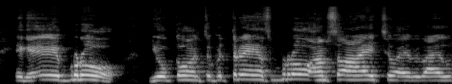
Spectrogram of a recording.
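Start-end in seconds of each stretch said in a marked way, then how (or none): 0.3-3.1 slow, terrible put-on Russian accent. Quoting a bunch of Russians in tracksuits from the comics: terrible Russian accent. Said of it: "That was a terrible Russian accent".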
